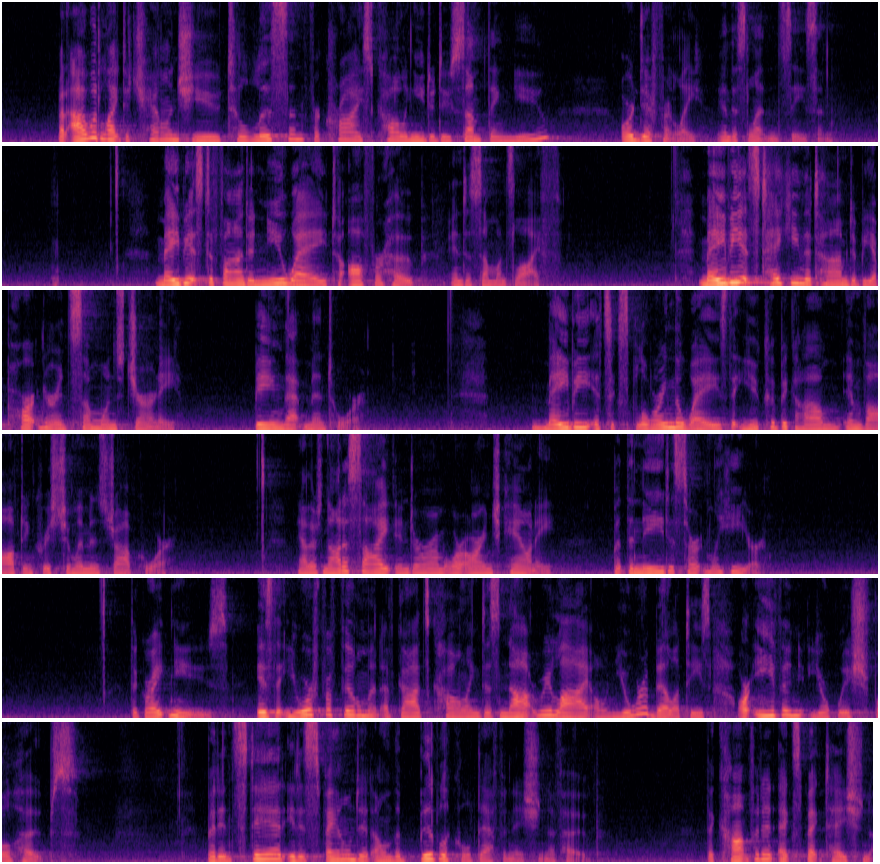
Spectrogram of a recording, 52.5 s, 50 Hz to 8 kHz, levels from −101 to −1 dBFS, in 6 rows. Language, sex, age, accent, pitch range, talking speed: English, female, 50-69, American, 185-225 Hz, 135 wpm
